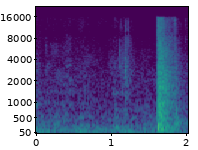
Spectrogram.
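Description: A large plastic bottle, flipped, landing on a sandy concrete floor with a single thud about one and a half seconds in.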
